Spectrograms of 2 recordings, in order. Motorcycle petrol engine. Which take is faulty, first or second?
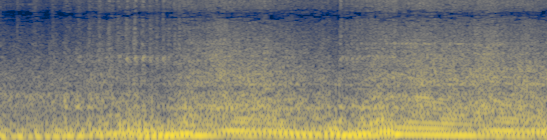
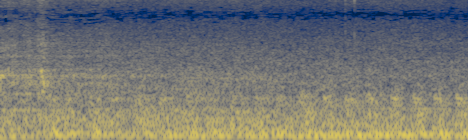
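second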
